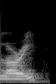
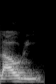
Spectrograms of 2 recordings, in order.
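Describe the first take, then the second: First: The first vowel is a plain 'aw' sound. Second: The first vowel glides like 'ow' in 'cow'. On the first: This is the actual pronunciation of the name. The speaker calls it right. "Actually উচ্চারণটা হচ্ছে লরি" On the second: This is how local speakers usually say it. The speaker calls it wrong. "আমরা বাঙালিরা বলি লাউরি"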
